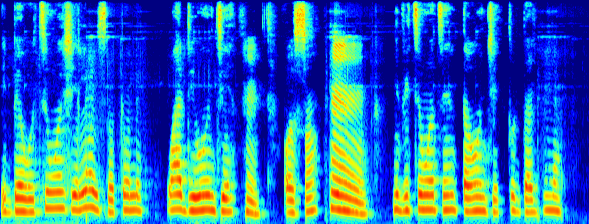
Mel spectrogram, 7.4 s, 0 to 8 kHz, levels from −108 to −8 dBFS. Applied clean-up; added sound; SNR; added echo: neural mask model DeepFilterNet 3.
